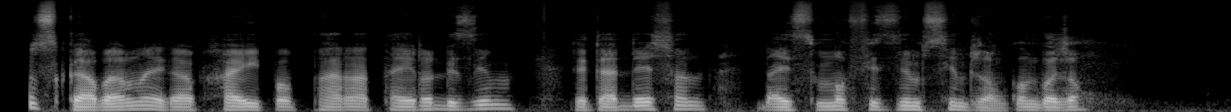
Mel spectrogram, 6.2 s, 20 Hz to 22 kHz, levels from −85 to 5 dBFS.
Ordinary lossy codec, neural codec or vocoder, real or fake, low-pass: none; codec, 44.1 kHz, 3.4 kbps, Pupu-Codec; fake; none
